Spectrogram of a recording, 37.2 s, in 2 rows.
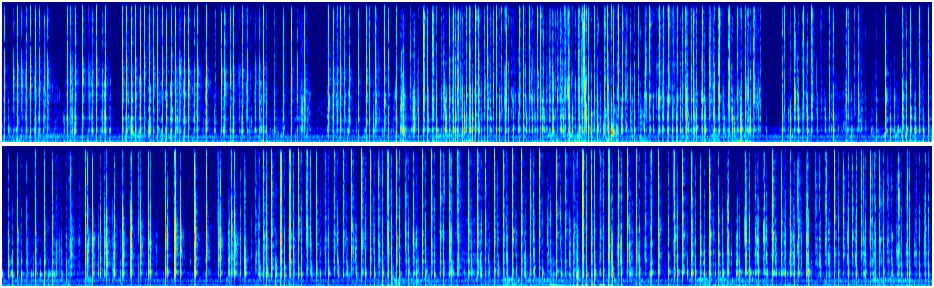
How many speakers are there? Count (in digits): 0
